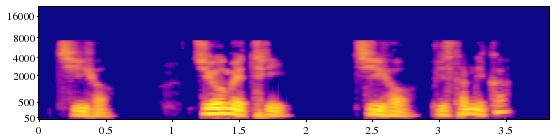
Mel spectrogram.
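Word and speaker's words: 幾何: 중국 발음 어떻게 돼요? 지허입니다. 지허.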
